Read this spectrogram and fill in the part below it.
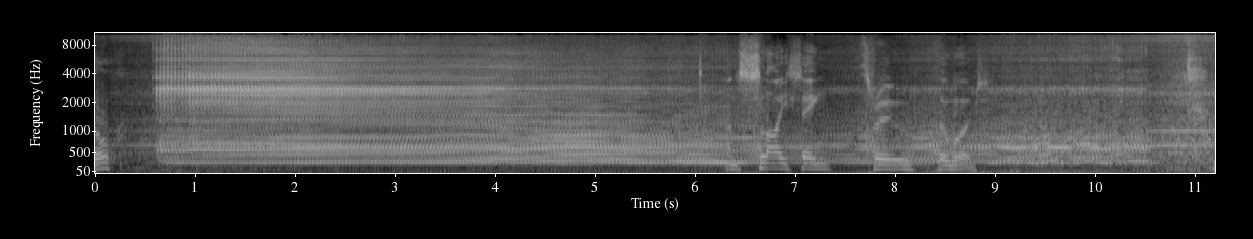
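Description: A wood lathe spins with a steady whine.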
